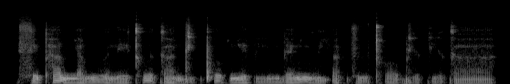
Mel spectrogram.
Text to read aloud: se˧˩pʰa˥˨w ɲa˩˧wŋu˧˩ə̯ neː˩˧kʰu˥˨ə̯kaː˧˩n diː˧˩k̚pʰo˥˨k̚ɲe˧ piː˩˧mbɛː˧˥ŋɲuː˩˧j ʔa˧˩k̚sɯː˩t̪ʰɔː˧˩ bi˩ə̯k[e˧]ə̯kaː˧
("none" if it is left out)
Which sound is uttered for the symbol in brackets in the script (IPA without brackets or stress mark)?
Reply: i˧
